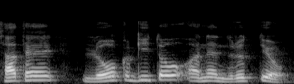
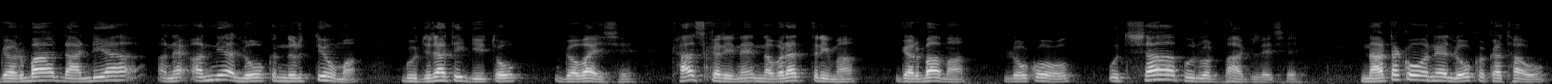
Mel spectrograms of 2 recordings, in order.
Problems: none marked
